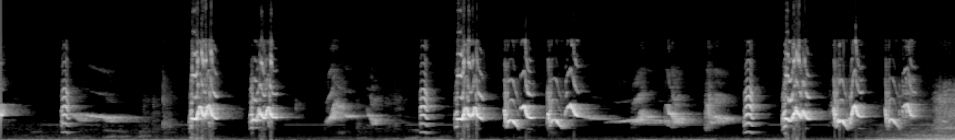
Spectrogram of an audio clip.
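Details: Oriental magpie-robin, kacer, a song played to get other kacer singing: loud sharp chips about twice a second, then a fast run of whistled and buzzy varied notes, faint low hum underneath.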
